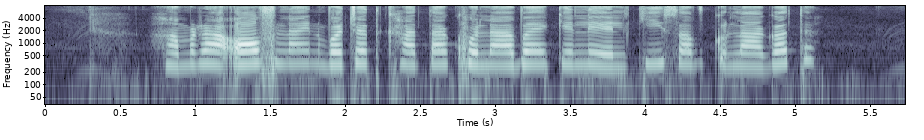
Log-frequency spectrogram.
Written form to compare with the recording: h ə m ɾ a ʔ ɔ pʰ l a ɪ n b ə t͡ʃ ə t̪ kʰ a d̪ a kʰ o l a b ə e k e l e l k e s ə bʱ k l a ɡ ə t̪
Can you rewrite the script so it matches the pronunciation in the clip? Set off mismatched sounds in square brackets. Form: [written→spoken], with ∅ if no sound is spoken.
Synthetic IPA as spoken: h ə m ɾ a ʔ ɔ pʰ l a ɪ n b ə t͡ʃ ə t̪ kʰ a [d̪→t̪] a kʰ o l a b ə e k e l e l k [e→i] s ə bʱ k l a ɡ ə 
